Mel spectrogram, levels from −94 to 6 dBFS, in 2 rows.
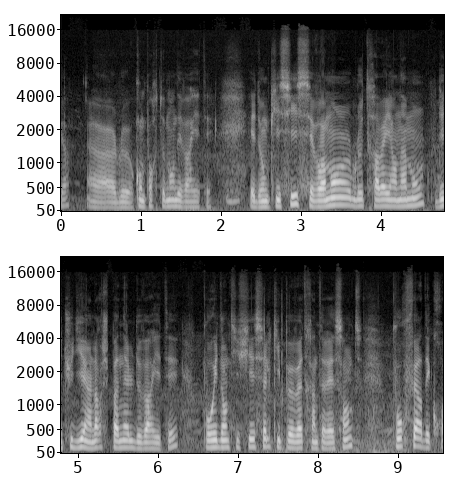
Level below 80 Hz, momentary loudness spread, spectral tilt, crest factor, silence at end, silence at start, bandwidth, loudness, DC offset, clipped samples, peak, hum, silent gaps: -48 dBFS; 12 LU; -6.5 dB/octave; 16 dB; 0 s; 0 s; 14.5 kHz; -19 LUFS; under 0.1%; under 0.1%; -2 dBFS; none; none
